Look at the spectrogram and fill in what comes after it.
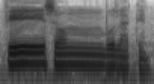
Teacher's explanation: Bunyi n-nya berubah menjadi m, samar sedikit seperti ikhfa sapawi, seperti ikhfa saat membunyikan fa. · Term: iklab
